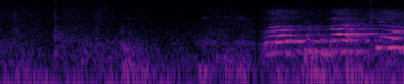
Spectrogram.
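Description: A child's voice speaking lines on stage, starting about a second and a half in after a quieter stretch.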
